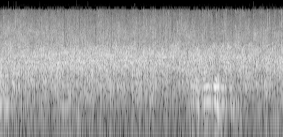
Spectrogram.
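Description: Sustained audience applause at a swearing-in ceremony for new LIAFI office bearers in Devarakonda, steady and dense clapping throughout with a brief voice near the end.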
